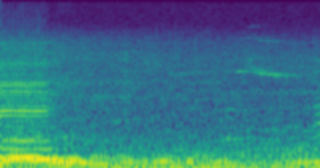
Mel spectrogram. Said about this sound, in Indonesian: tolonglah suara motor inilah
